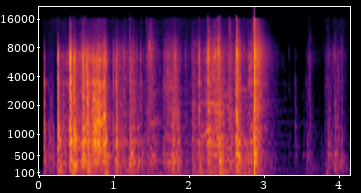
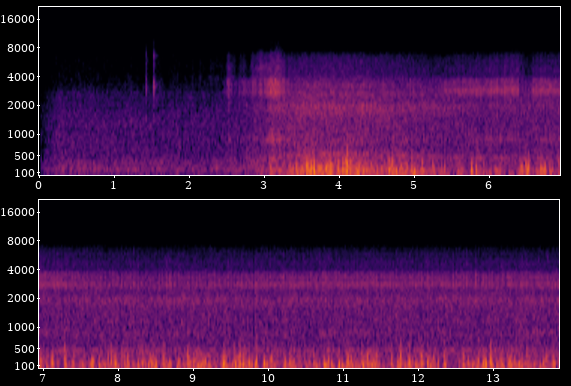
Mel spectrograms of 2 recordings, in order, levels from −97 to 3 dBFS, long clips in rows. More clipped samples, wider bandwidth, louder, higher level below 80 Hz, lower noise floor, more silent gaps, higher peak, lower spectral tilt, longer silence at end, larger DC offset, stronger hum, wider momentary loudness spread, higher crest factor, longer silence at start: neither; first, 17 kHz vs 7.4 kHz; first, -19 LUFS vs -41 LUFS; about the same, -52 dBFS vs -56 dBFS; about the same, -62 dBFS vs -61 dBFS; neither; first, 0 dBFS vs -18 dBFS; second, -0.5 dB/octave vs -7 dB/octave; first, 0.2 s vs 0 s; neither; neither; second, 19 LU vs 23 LU; about the same, 24 dB vs 22 dB; about the same, 0.05 s vs 0.1 s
